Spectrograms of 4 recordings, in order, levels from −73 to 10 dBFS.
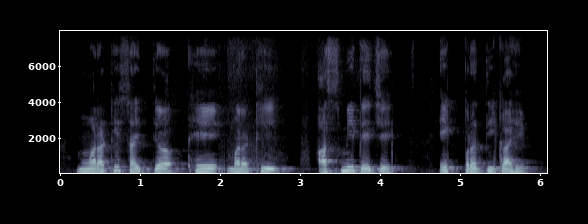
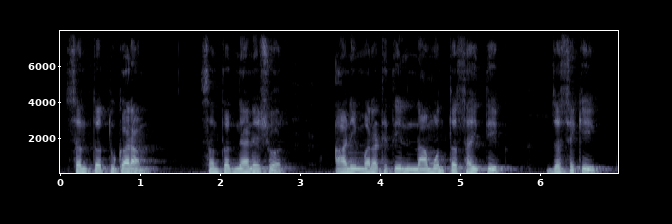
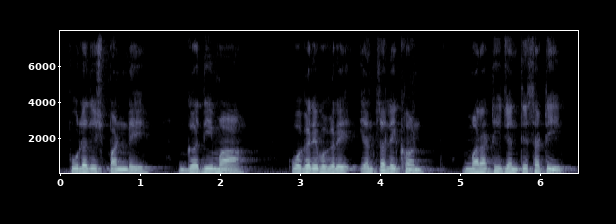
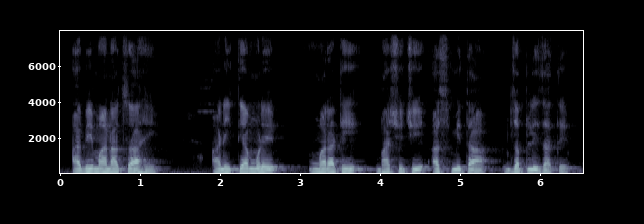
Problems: constant background noise, echo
